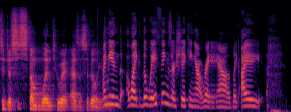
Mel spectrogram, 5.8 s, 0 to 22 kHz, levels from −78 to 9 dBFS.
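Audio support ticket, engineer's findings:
AAC frame loss with concealment: smeared, noisy patches at 0.73–0.84 s, just before "into it as a", and 4.19–4.35 s, right after "things are shaking out". Decoder's patching gaps of about 85 and 128 ms, fitting two and three lost frames, from the last good spectrum.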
